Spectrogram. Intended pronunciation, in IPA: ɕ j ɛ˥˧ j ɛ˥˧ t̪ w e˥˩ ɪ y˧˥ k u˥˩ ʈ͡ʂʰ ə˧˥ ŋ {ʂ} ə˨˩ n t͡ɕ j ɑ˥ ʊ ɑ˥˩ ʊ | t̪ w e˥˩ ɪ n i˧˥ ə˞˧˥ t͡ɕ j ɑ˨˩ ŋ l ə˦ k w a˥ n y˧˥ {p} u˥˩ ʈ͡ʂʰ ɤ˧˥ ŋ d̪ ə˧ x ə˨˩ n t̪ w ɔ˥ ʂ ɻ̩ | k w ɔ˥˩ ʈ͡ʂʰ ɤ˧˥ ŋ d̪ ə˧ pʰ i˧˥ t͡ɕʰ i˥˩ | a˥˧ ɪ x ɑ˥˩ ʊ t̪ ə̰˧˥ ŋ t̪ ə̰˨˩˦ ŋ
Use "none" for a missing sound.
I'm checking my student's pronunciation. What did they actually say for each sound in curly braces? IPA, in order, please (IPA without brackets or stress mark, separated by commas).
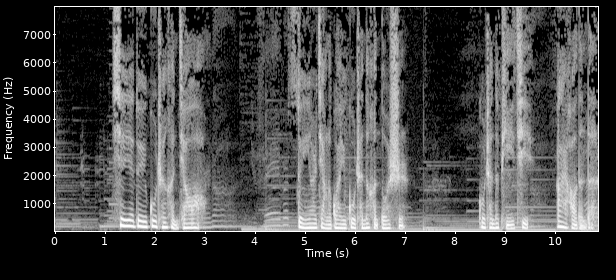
x, k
